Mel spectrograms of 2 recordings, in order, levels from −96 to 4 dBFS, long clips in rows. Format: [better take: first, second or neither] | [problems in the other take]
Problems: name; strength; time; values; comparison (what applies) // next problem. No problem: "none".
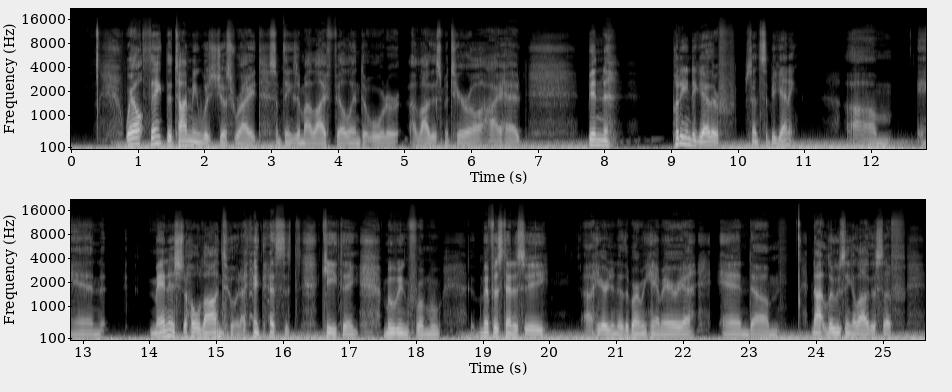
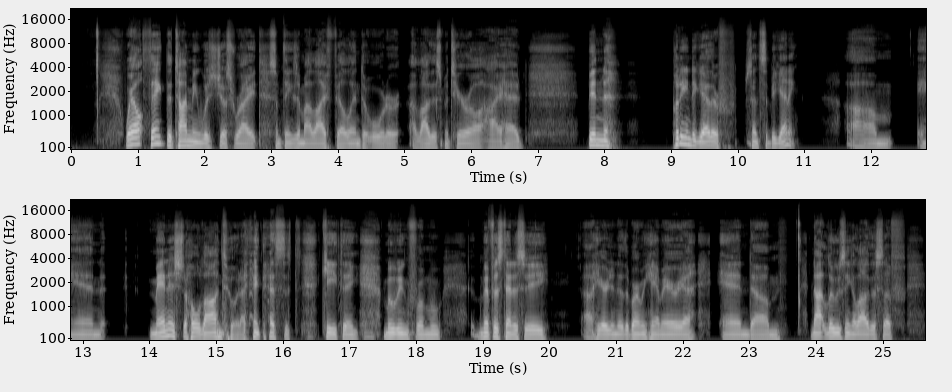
second | low rumble; faint; throughout; 20 dB below the speech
